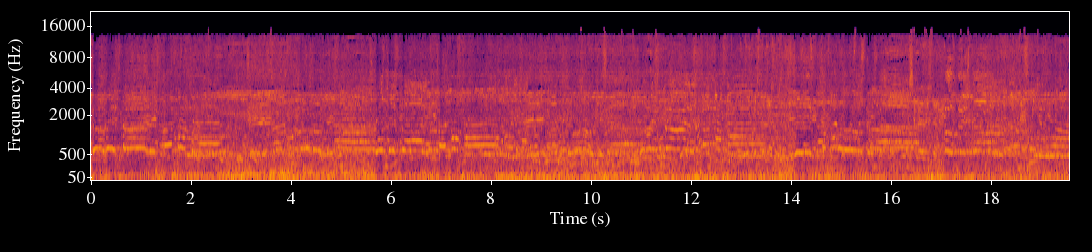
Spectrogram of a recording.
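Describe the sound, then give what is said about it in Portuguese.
A large crowd of protesters in front of the government delegation in A Coruña shouts slogans about the energy price and the statute together, a loud, continuous roar of many voices that swells and chants in waves throughout, with traffic-like rumble underneath. “Pues así sonaba también gritos sobre el estatuto.”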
